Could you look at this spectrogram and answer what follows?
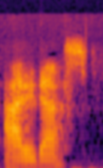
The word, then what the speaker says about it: Adidas: So, interestingly enough, we had like a major brand strategy reveal this morning, and everyone that's German will say Adidas, and everyone that's American will say Adidas. The correct pronunciation is Adidas because it's from Adi Dassler, which is the founder.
